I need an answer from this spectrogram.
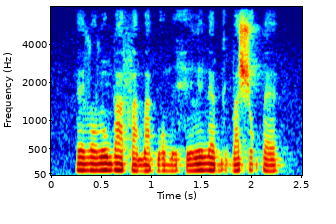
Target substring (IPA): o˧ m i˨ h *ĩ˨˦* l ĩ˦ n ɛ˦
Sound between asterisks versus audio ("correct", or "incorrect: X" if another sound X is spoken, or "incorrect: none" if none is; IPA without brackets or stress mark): correct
